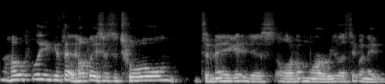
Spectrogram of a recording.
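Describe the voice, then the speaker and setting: Somewhat breathy man's voice, fairly high in pitch, with a dark, mellow tone. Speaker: stunt performer. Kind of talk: casual interview chat. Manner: fast-talking.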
